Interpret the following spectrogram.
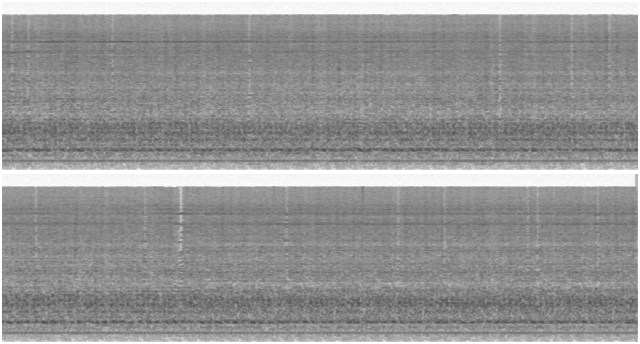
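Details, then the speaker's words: Old Zanussi automatic washing machine during spin: steady low hum with a buzzing vibration, machine visibly shaking and moving; cause unknown, owner plans to call a repairman. "Что-то гудит. Сейчас идет отжим. Просто интересно, что ж такое машинка? Вот вибрация, видно, как движется даже."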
